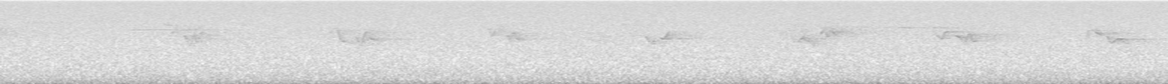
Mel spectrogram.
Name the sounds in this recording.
Black-throated Green Warbler, Red-eyed Vireo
